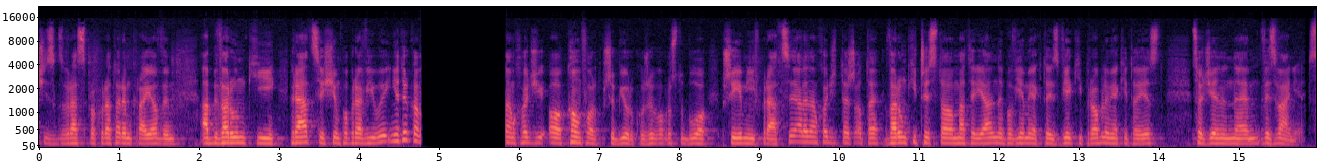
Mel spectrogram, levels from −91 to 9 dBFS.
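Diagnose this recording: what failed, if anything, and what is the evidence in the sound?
The failure is at the playback stage: a rebuffering stall. At 4.77 s the sound drops to dead silence and stays there until 5.84 s, then picks up exactly where it left off, with nothing skipped or repeated. That's the player running dry on downloaded audio and waiting for more to arrive. No content is lost, but the gap pushes everything after it about 1.07 s later than it should be.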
